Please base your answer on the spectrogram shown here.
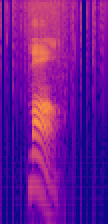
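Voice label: "mang" fourth tone, Chinese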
